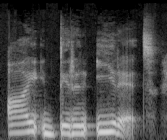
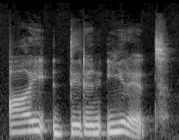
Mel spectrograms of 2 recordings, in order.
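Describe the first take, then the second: First: The words run together with softened, flapped consonants. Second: The words run together with softened, flapped consonants.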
